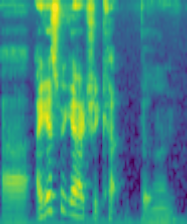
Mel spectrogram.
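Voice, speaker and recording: Low-voiced man thinking aloud, slight background noise. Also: huge pitch swings, fast, pushed and bright. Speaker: podcast co-host. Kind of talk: casual chat, thinking aloud through a card game draft.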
